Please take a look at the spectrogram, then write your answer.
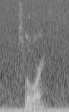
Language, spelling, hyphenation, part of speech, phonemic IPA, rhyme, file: Dutch, chloor, chloor, noun, /xloːr/, -oːr, Nl-chloor.ogg
- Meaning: chlorine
